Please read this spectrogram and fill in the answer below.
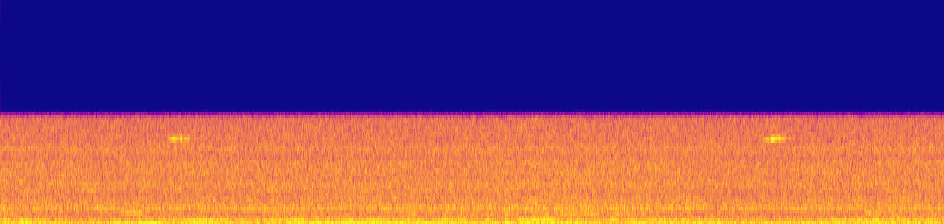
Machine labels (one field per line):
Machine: fan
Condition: normal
